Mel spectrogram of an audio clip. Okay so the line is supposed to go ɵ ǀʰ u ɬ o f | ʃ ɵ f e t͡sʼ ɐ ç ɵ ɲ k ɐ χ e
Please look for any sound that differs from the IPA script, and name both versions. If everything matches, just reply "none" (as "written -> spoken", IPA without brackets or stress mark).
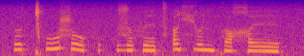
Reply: ʃ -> z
